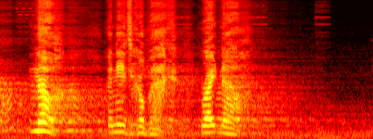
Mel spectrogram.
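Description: A young man answers firmly, close by.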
